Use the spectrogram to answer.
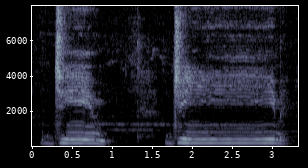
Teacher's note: جیم کی مقدار 3 الف کے برابر ہے۔ جیم کا مخرج ہے وسط زبان اور وسط تالو، یعنی کہ زبان کا درمیانی حصہ اور تالو کا درمیانی حصہ۔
